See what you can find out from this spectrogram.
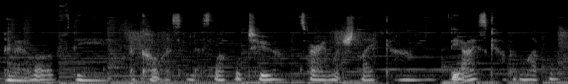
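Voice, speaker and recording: A young woman giving calm, soft-spoken ASMR commentary on a game she is playing, drifting often into close whispers with gentle fillers. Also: mid-range voice, moderate pace. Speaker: ASMR gaming host. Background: faint video game music.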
